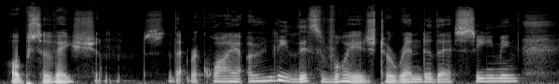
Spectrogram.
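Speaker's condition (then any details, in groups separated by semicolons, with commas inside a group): No condition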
